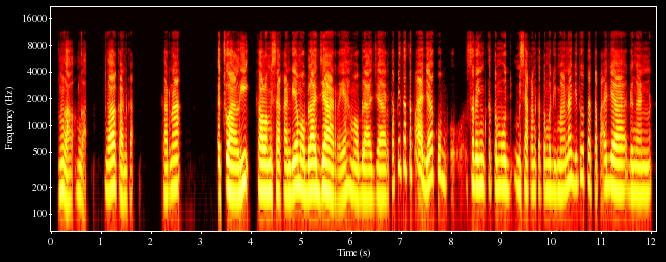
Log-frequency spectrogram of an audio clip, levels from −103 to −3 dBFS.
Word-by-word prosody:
Enggak 165 -6 -2
enggak, 170 -3 -9 0.4
enggak 185 +2 +4
akan 165 -5 -2
Kak, 155 - -16 0.5
karena, 175 +4 -1 0.8
kecuali 195 +2 +4 0.2
kalau 185 -1 +6
misalkan 175 -1 -1
dia 195 +4 +5
mau 195 -3 +2
belajar 185 0 +5 0.2
ya 175 +5 -3
mau 175 -4 -4
belajar, 160 0 -2
tapi 215 - -8
tetep 310 -3 -3
aja 235 +1 +3
aku 260 -2 -6 0.4
sering 215 -2 0
ketemu 200 -1 -2
misalkan 190 -4 -4
ketemu 190 -1 -5
di 175 - -6
mana 180 +4 -2
gitu 235 +4 -6
tetep 220 -3 -5
aja 200 -3 +2
dengan, 175 -1 -4
185 Hz, 145 wpm, -21 LUFS, 175-210 Hz, 0.8 s, kalau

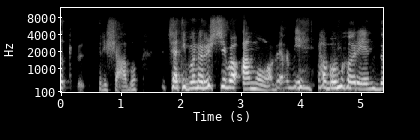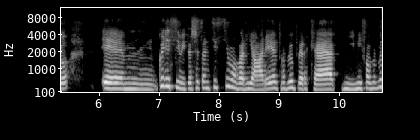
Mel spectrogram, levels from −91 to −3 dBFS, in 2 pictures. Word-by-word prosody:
uhm, 440 -5 -10 0.2
strisciavo. 185 -2 -10 0.5
Cioè, 270 -2 +4
tipo 255 -4 +2
non 255 -1 +5
riuscivo 290 -2 +5
a 215 -1 +7
muovermi, 240 - -3
stavo 245 -1 +2
morendo. 225 -5 +1 0.5
Ehm, 215 -4 +1
quindi 315 0 0
sì, 275 -4 -6
mi 220 - -6
piace 225 +3 -6
tantissimo 265 +4 -5
variare, 215 +1 -2
proprio 230 +3 -3
perché 200 -2 0
mi 205 -1 -6
mi 225 0 -3
fa 235 +1 -5
proprio 235 +5 -7
230 Hz, 130 wpm, -22 LUFS, 210-260 Hz, 0.5 s, a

